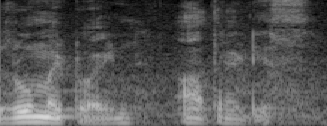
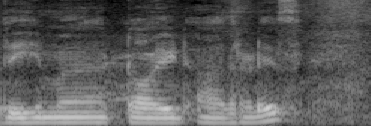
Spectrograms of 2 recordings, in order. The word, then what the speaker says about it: rheumatoid arthritis: MA toi d arthritis so we should not pronounce this as a Rhema toid address but instead we should pronounce as rheumatoid arthritis rheumatoid arthritis is a chronic chronic names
